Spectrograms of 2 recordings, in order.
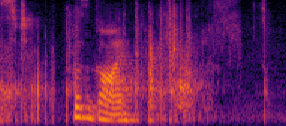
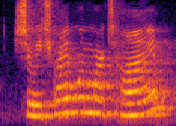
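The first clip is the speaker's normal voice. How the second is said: ordinary delivery, nothing marked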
